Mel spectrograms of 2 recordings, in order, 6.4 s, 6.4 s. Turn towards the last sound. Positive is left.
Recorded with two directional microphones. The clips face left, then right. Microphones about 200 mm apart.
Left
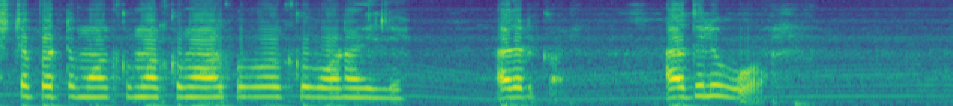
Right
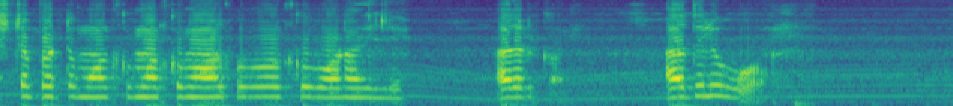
turn(degrees=20)  # may be behind; listen again after turning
